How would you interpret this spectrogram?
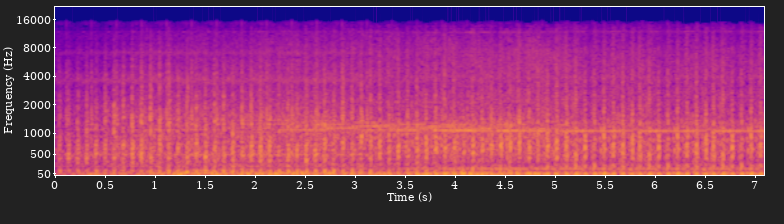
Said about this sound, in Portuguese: Olha o helicóptero chegando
